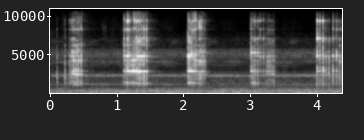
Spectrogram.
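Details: Larger rebuilt 1/2" drive SK ratchet (40170/42470), clicked in both directions: five short bursts of crisp, fast, even clicks about a second apart; the pawl ratchets cleanly and sounds healthy.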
